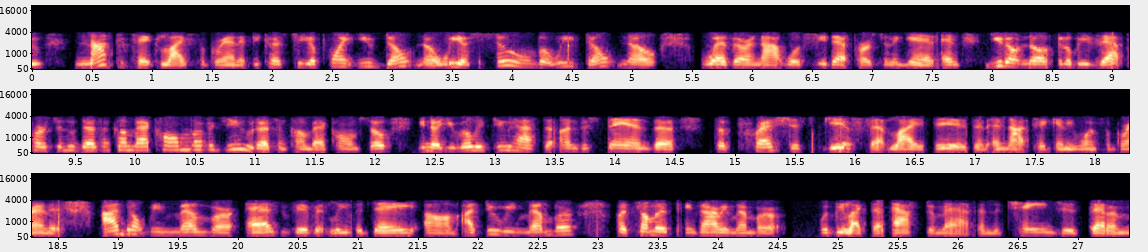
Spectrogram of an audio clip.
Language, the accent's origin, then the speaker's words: English; New York, United States; Yeah, you know, I'm from New York, and so it really is amazing that I don't know anyone that passed away in that, because that is my home state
